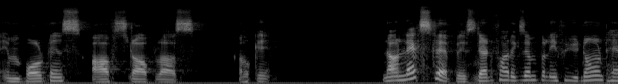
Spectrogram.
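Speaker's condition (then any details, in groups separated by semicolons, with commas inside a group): No condition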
